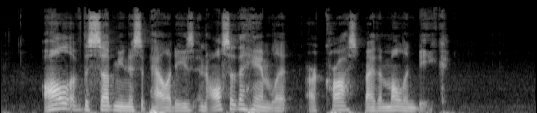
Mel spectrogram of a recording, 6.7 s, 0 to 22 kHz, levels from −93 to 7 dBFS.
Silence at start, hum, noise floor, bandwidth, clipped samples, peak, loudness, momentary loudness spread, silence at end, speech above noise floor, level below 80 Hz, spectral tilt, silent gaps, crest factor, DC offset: 0.55 s; none; -63 dBFS; 16 kHz; under 0.1%; -2 dBFS; -21 LUFS; 14 LU; 1.1 s; 42 dB; -40 dBFS; -3.5 dB/octave; none; 20 dB; under 0.1%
